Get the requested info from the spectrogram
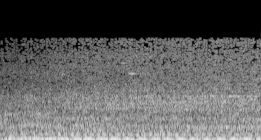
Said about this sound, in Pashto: یوه لارۍ خو راغله، همدا لارۍ ته به لاس ورکم.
